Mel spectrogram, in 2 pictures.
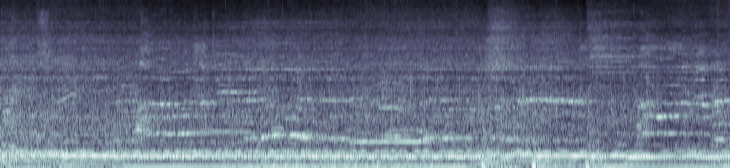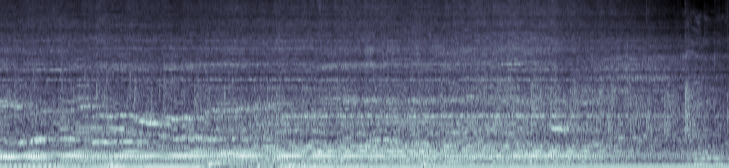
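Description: Live gospel music in a church: singing over a band with a steady deep bass. The music falls away near the end.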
